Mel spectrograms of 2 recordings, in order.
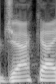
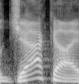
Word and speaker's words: Xhekaj: Did you see that Arbor Jackeye hit on Tim Stützle for the Ottawa Senators?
